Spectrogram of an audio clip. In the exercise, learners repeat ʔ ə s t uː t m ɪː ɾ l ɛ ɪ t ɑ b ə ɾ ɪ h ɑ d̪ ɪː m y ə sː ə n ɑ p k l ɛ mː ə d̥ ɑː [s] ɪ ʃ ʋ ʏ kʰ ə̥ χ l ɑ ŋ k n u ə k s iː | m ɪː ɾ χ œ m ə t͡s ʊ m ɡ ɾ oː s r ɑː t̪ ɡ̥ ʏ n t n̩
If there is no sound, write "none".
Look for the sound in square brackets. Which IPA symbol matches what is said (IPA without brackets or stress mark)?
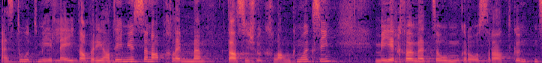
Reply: s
